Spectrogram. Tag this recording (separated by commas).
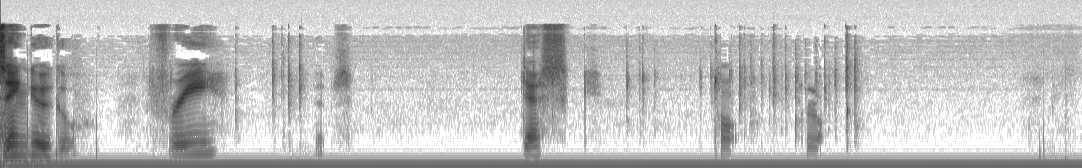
Speech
